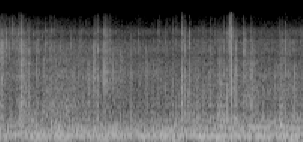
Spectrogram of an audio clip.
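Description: Beyond Meat plant-based burger patty frying in hot oil in a wok, sizzling steadily with scattered small crackles and pops as a fork presses it down.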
